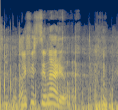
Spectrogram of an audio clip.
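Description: A man's voice, a short utterance about half a second in, over a steady low rumble.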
